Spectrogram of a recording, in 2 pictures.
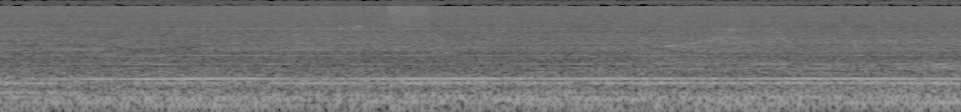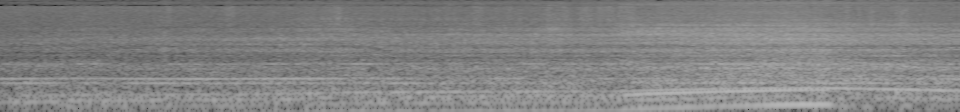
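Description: A tractor engine drones steadily and grows louder as it comes closer.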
